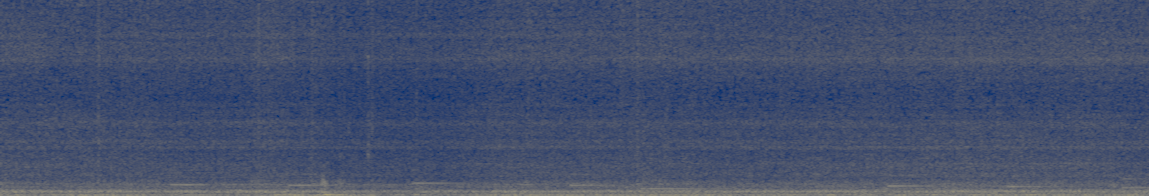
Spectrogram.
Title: Loud tire noise ? #Bandung-Jakarta toll road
